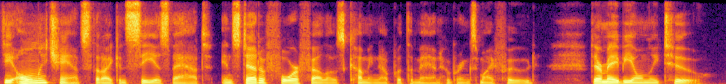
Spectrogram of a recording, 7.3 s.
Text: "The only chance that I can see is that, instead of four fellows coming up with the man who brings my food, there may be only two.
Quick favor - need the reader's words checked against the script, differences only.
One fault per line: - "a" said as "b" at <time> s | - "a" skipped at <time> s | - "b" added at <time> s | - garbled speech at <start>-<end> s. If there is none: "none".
none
